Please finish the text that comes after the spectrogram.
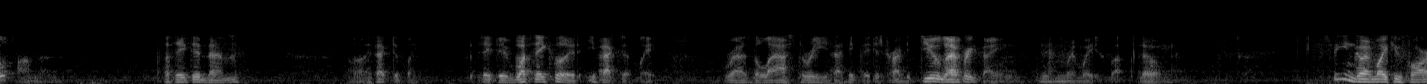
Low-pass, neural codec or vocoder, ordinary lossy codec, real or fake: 7.2 kHz; codec, 24 kHz, 0.9 kbps, WavTokenizer, medium speech release version 1; AAC, 16 kbps; fake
